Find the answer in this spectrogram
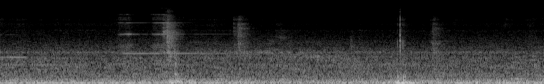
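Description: Hanshin 9000 series electric train heard from the cab: a steady low rumble with a few sharp knocks, the loudest about four seconds in.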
